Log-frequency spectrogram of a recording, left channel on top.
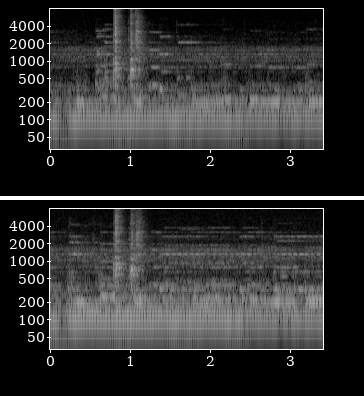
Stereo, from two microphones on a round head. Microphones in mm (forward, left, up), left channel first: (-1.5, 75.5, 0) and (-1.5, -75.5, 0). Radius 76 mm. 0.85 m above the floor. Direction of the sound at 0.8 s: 55° left (ahead or behind).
